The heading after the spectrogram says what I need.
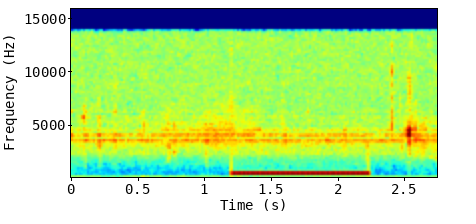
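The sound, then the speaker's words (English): A single steady electronic telephone tone sounds for about one second, then cuts off, alone over a faint background hiss. “See if this does phantom ringing again. It seems like it is.”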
